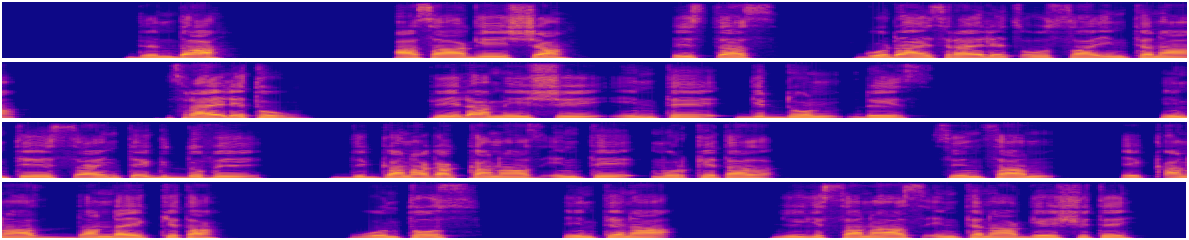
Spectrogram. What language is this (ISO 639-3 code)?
gmv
